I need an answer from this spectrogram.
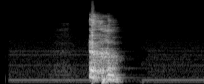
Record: cough_length: 2.0 s
cough_amplitude: 32768
cough_signal_mean_std_ratio: 0.33
survey_phase: beta (2021-08-13 to 2022-03-07)
age: 18-44
gender: Male
wearing_mask: 'No'
symptom_none: true
smoker_status: Ex-smoker
respiratory_condition_asthma: false
respiratory_condition_other: false
recruitment_source: REACT
submission_delay: 2 days
covid_test_result: Negative
covid_test_method: RT-qPCR
influenza_a_test_result: Negative
influenza_b_test_result: Negative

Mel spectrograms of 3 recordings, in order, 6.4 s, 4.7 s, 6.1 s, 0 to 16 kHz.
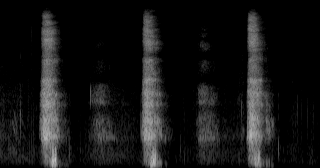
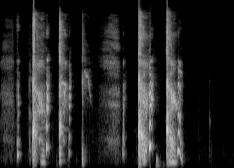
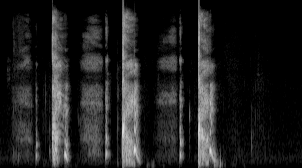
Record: exhalation_length: 6.4 s
exhalation_amplitude: 12334
exhalation_signal_mean_std_ratio: 0.31
cough_length: 4.7 s
cough_amplitude: 32768
cough_signal_mean_std_ratio: 0.34
three_cough_length: 6.1 s
three_cough_amplitude: 32768
three_cough_signal_mean_std_ratio: 0.29
survey_phase: alpha (2021-03-01 to 2021-08-12)
age: 18-44
gender: Female
wearing_mask: 'No'
symptom_none: true
smoker_status: Never smoked
respiratory_condition_asthma: false
respiratory_condition_other: false
recruitment_source: REACT
submission_delay: 1 day
covid_test_result: Negative
covid_test_method: RT-qPCR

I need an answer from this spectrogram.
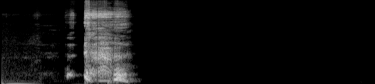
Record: cough_length: 3.8 s
cough_amplitude: 32768
cough_signal_mean_std_ratio: 0.29
survey_phase: beta (2021-08-13 to 2022-03-07)
age: 65+
gender: Male
wearing_mask: 'No'
symptom_new_continuous_cough: true
symptom_fatigue: true
symptom_onset: 3 days
smoker_status: Ex-smoker
respiratory_condition_asthma: false
respiratory_condition_other: false
recruitment_source: Test and Trace
submission_delay: 1 day
covid_test_result: Positive
covid_test_method: RT-qPCR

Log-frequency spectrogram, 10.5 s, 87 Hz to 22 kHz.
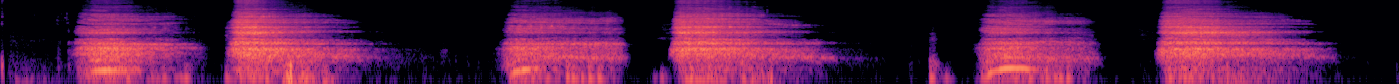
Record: exhalation_length: 10.5 s
exhalation_amplitude: 11150
exhalation_signal_mean_std_ratio: 0.54
survey_phase: alpha (2021-03-01 to 2021-08-12)
age: 45-64
gender: Male
wearing_mask: 'No'
symptom_none: true
smoker_status: Never smoked
respiratory_condition_asthma: false
respiratory_condition_other: false
recruitment_source: REACT
submission_delay: 3 days
covid_test_result: Negative
covid_test_method: RT-qPCR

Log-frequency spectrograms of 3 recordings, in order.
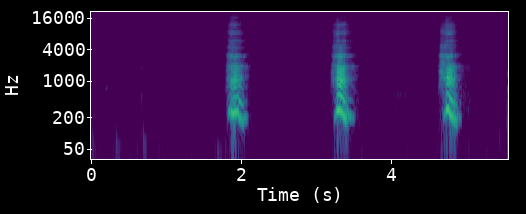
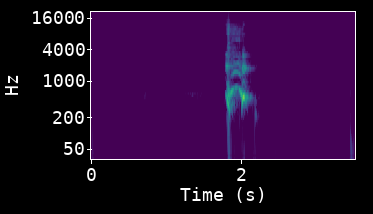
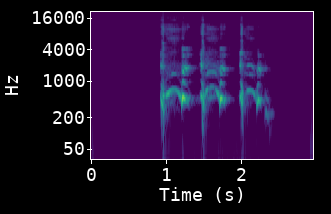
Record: exhalation_length: 5.6 s
exhalation_amplitude: 6115
exhalation_signal_mean_std_ratio: 0.26
cough_length: 3.5 s
cough_amplitude: 5013
cough_signal_mean_std_ratio: 0.2
three_cough_length: 3.0 s
three_cough_amplitude: 4869
three_cough_signal_mean_std_ratio: 0.39
survey_phase: beta (2021-08-13 to 2022-03-07)
age: 18-44
gender: Female
wearing_mask: 'No'
symptom_cough_any: true
smoker_status: Never smoked
respiratory_condition_asthma: true
respiratory_condition_other: false
recruitment_source: REACT
submission_delay: 2 days
covid_test_result: Negative
covid_test_method: RT-qPCR
influenza_a_test_result: Negative
influenza_b_test_result: Negative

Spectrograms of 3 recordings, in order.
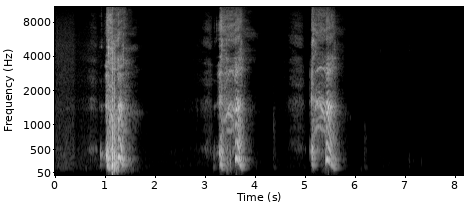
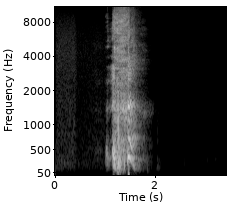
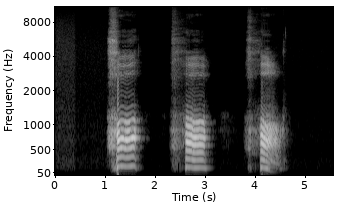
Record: three_cough_length: 8.2 s
three_cough_amplitude: 26028
three_cough_signal_mean_std_ratio: 0.29
cough_length: 3.4 s
cough_amplitude: 26028
cough_signal_mean_std_ratio: 0.29
exhalation_length: 5.6 s
exhalation_amplitude: 26027
exhalation_signal_mean_std_ratio: 0.4
survey_phase: beta (2021-08-13 to 2022-03-07)
age: 45-64
gender: Male
wearing_mask: 'No'
symptom_none: true
smoker_status: Never smoked
respiratory_condition_asthma: false
respiratory_condition_other: false
recruitment_source: REACT
submission_delay: 1 day
covid_test_result: Negative
covid_test_method: RT-qPCR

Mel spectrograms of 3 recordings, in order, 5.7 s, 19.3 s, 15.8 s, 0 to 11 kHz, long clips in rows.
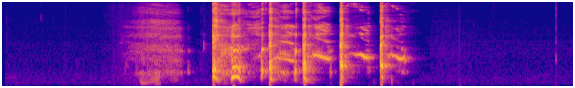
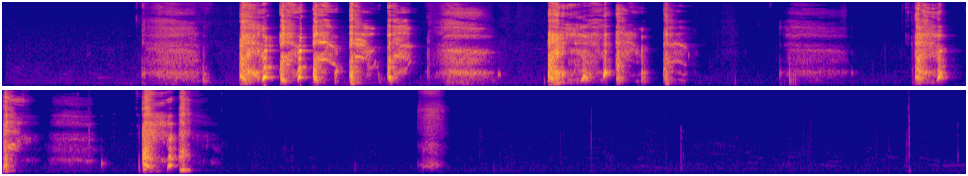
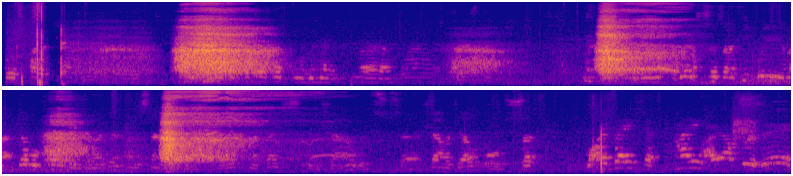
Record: cough_length: 5.7 s
cough_amplitude: 32768
cough_signal_mean_std_ratio: 0.34
three_cough_length: 19.3 s
three_cough_amplitude: 32768
three_cough_signal_mean_std_ratio: 0.27
exhalation_length: 15.8 s
exhalation_amplitude: 15047
exhalation_signal_mean_std_ratio: 0.36
survey_phase: beta (2021-08-13 to 2022-03-07)
age: 45-64
gender: Female
wearing_mask: 'No'
symptom_new_continuous_cough: true
symptom_shortness_of_breath: true
symptom_diarrhoea: true
symptom_fatigue: true
symptom_fever_high_temperature: true
symptom_headache: true
symptom_change_to_sense_of_smell_or_taste: true
symptom_onset: 4 days
smoker_status: Never smoked
respiratory_condition_asthma: false
respiratory_condition_other: false
recruitment_source: Test and Trace
submission_delay: 1 day
covid_test_result: Positive
covid_test_method: RT-qPCR
covid_ct_value: 12.0
covid_ct_gene: ORF1ab gene
covid_ct_mean: 12.2
covid_viral_load: 100000000 copies/ml
covid_viral_load_category: High viral load (>1M copies/ml)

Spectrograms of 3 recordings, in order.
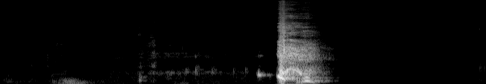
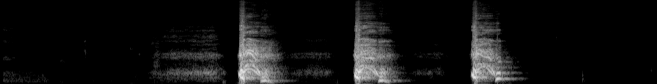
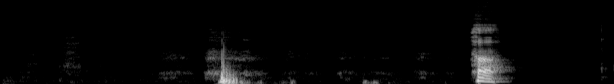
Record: cough_length: 4.9 s
cough_amplitude: 32768
cough_signal_mean_std_ratio: 0.22
three_cough_length: 6.6 s
three_cough_amplitude: 32768
three_cough_signal_mean_std_ratio: 0.3
exhalation_length: 6.1 s
exhalation_amplitude: 32768
exhalation_signal_mean_std_ratio: 0.2
survey_phase: beta (2021-08-13 to 2022-03-07)
age: 45-64
gender: Male
wearing_mask: 'No'
symptom_none: true
smoker_status: Ex-smoker
respiratory_condition_asthma: false
respiratory_condition_other: false
recruitment_source: REACT
submission_delay: 5 days
covid_test_result: Negative
covid_test_method: RT-qPCR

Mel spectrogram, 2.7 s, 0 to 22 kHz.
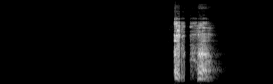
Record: cough_length: 2.7 s
cough_amplitude: 32768
cough_signal_mean_std_ratio: 0.21
survey_phase: beta (2021-08-13 to 2022-03-07)
age: 65+
gender: Female
wearing_mask: 'No'
symptom_none: true
smoker_status: Never smoked
respiratory_condition_asthma: false
respiratory_condition_other: false
recruitment_source: REACT
submission_delay: 1 day
covid_test_result: Negative
covid_test_method: RT-qPCR
influenza_a_test_result: Negative
influenza_b_test_result: Negative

